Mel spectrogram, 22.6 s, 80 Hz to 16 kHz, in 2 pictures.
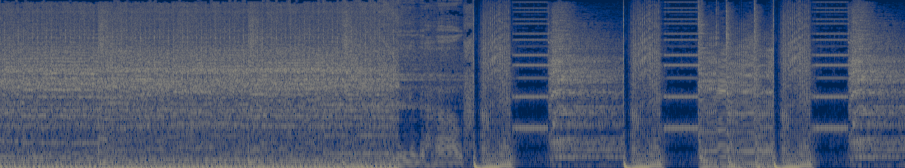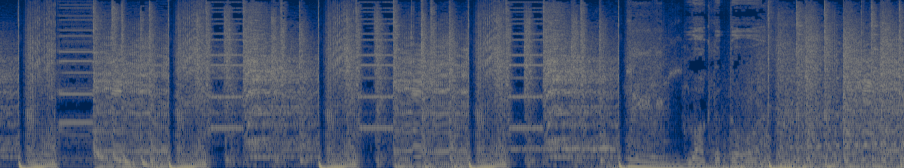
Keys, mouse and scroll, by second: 1.1-2.1 scroll down 1, 2.1-4.6 drag, 4.6-5.2 scroll down 1, 5.2 click, 5.3-15.5 drag.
